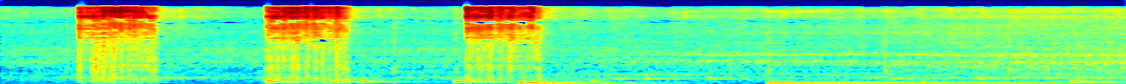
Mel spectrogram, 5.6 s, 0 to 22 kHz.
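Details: Wildcraft 120i MMA inverter welder after repairing a no-arc fault and reassembling, tested at full current: three short bursts of steady crackling arc hiss with no sputtering; welding normally again.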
